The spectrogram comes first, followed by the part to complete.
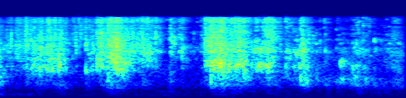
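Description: Clear plastic packaging around a hair bundle crinkling as it is handled, an irregular run of crackles.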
